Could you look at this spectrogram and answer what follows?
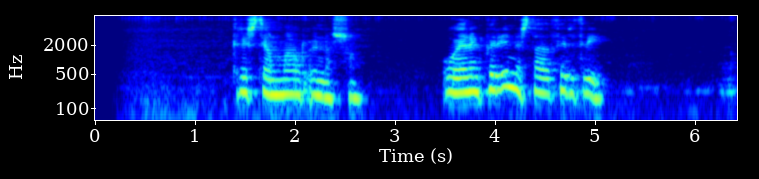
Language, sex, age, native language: Icelandic, female, 50-59, Icelandic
